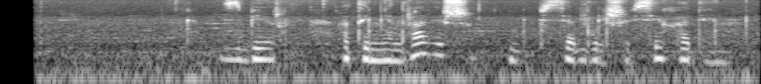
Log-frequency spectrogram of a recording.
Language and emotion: Russian, neutral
